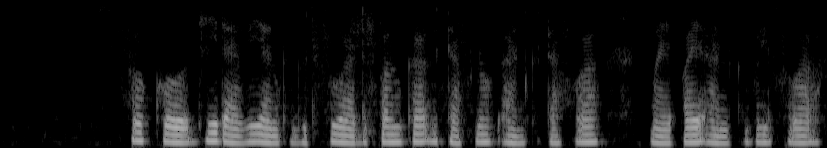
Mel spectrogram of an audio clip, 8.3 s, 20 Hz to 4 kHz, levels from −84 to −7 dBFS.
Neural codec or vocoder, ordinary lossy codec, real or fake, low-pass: none; MP3, 32 kbps; real; 3.6 kHz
